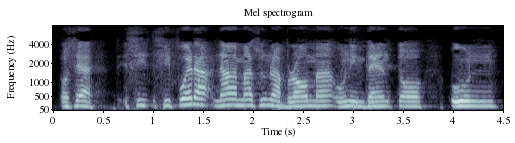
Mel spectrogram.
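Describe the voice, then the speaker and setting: A man preaching a sermon, telling the story in a lively way that often slips into acted voices. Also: high-pitched, unhurried, a little hiss or hum. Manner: animated storytelling, acts out voices. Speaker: pastor.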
